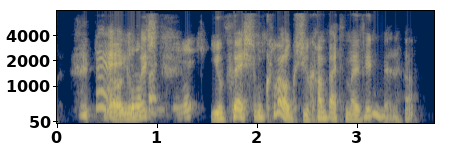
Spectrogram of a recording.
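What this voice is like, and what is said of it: Put-on camp German-Dutch accent. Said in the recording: “it always comes out Dutch ... Now you've just gone German ... I have gone a little bit German ... like the camp Germans”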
